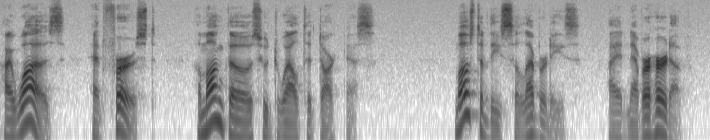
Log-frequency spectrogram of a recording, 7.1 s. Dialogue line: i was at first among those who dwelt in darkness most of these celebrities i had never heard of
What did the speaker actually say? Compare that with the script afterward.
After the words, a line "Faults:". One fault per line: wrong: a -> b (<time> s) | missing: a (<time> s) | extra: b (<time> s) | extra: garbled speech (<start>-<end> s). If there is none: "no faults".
i was at first among those who dwelt at darkness most of these celebrities i had never heard of
Faults:
wrong: in -> at (3.1 s)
